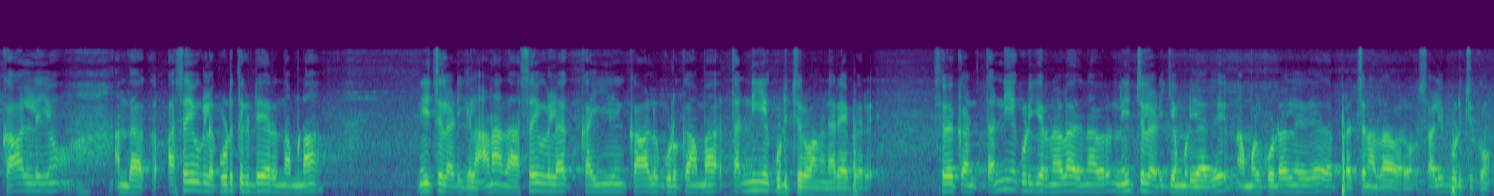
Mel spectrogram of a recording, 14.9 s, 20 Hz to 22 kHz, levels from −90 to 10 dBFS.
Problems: constant background noise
